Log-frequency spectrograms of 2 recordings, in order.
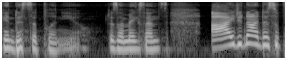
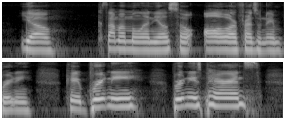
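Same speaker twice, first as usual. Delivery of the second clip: usual speaking voice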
